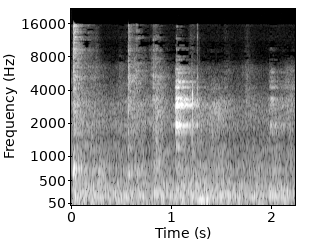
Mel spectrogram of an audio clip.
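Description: Two light clinks of cutlery on tableware, a faint one at the start and a sharper one about a second in that rings briefly, over a low steady room hum.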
